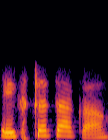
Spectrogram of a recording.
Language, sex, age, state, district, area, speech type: Bengali, female, 30-45, West Bengal, South 24 Parganas, rural, conversation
